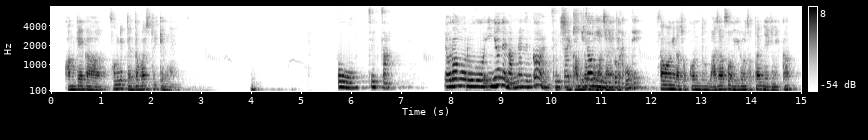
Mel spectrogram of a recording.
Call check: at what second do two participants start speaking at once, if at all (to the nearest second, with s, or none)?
10 s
